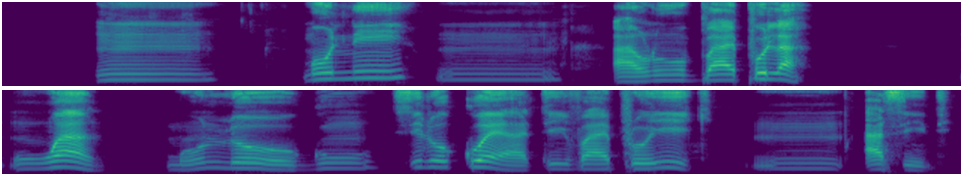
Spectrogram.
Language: Yoruba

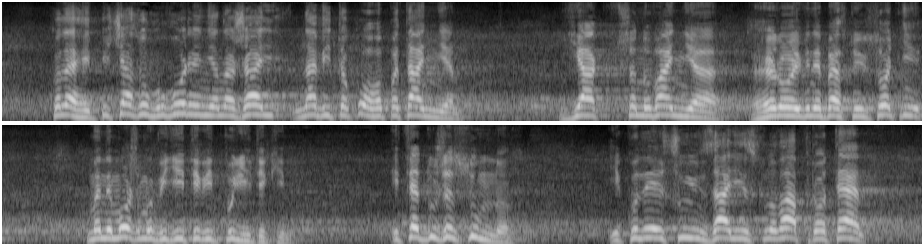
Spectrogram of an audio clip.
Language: Ukrainian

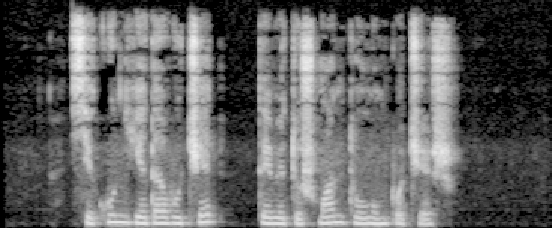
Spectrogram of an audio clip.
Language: Mari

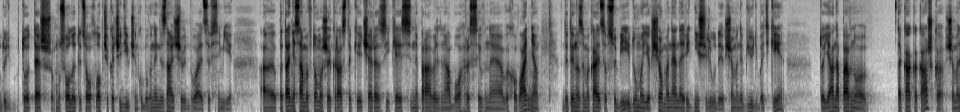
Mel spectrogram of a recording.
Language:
Ukrainian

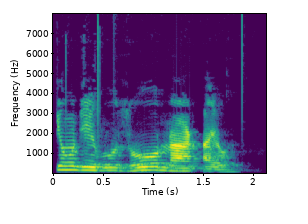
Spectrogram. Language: Gujari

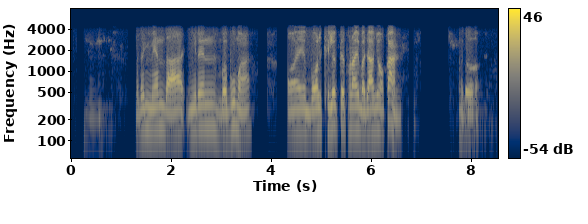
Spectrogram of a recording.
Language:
Santali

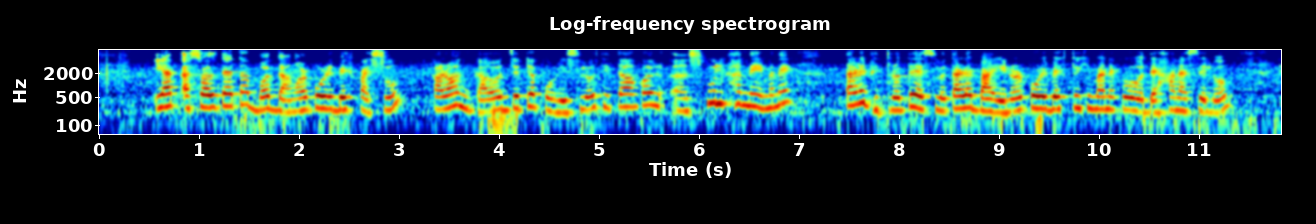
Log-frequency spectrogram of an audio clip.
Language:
Assamese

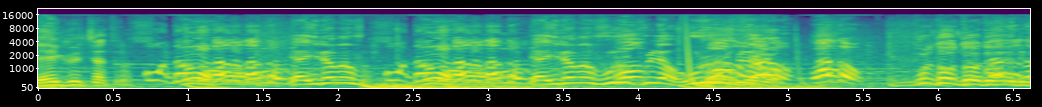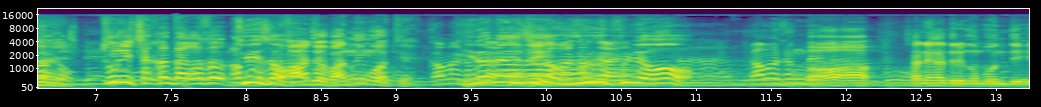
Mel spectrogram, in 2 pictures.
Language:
Korean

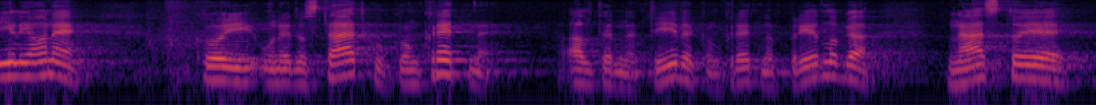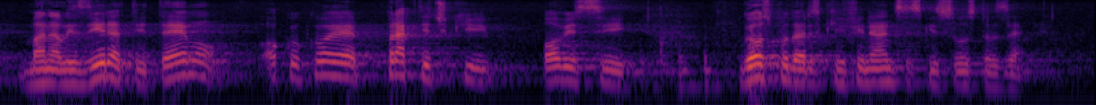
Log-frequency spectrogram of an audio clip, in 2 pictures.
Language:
Croatian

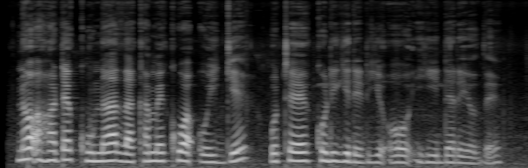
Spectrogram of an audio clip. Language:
Kikuyu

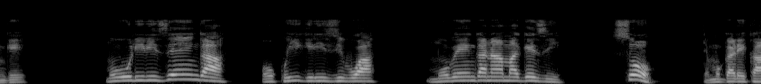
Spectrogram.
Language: Ganda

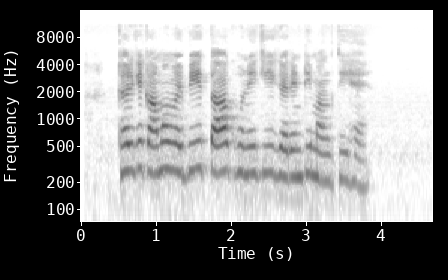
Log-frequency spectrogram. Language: Urdu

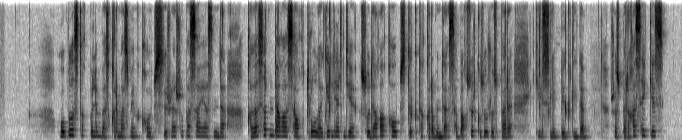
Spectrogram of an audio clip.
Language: Kazakh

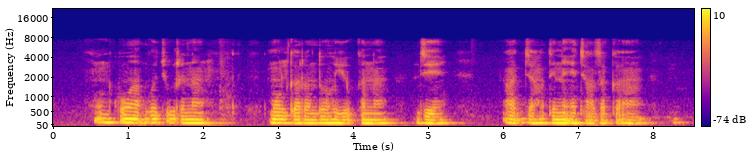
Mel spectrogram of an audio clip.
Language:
Santali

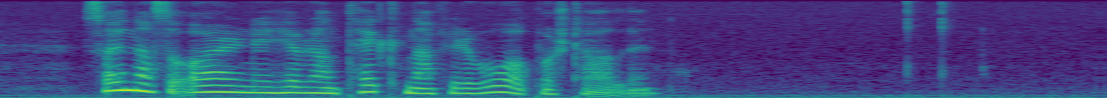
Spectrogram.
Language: Faroese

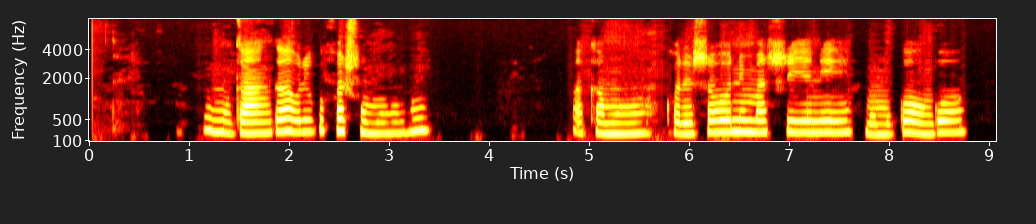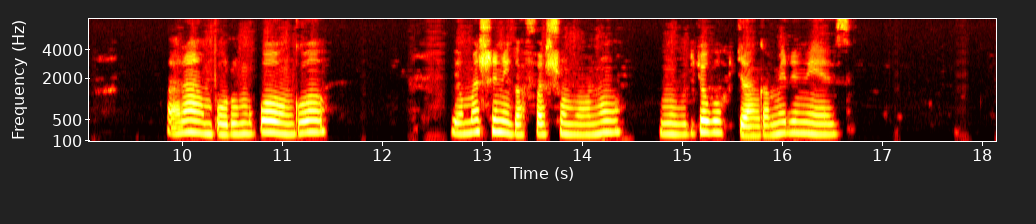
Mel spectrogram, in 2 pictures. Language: Kinyarwanda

